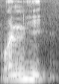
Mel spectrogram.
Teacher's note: വഹ്നി എന്നാണ് അവിടെ എഴുതിയിരിക്കുന്നതെങ്കിലും നമ്മൾ ഉച്ചാരണത്തിൽ വന്ഹി എന്നാണ് പറയുക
